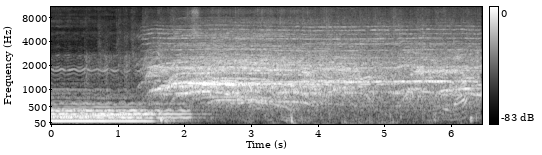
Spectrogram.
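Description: A men's a cappella group holds its final chord over a deep sung bass note, the upper voices wavering with vibrato, and cuts off together about a second and a half in. The audience then breaks into cheering and applause.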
